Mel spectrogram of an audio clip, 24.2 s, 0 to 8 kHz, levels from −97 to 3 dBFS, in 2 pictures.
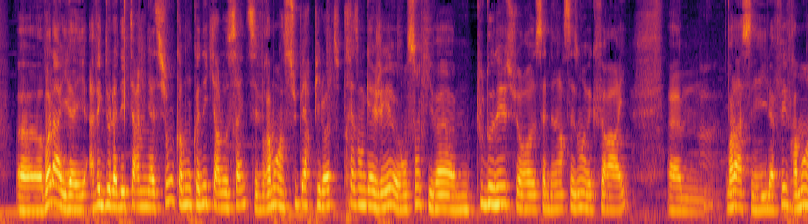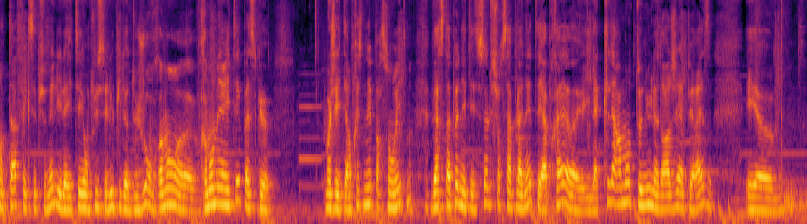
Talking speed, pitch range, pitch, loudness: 215 wpm, 135-175 Hz, 150 Hz, -16 LUFS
